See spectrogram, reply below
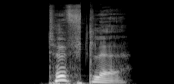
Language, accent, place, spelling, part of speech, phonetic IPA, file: German, Germany, Berlin, tüftle, verb, [ˈtʏftlə], De-tüftle.ogg
- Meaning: inflection of tüfteln: 1. first-person singular present 2. singular imperative 3. first/third-person singular subjunctive I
